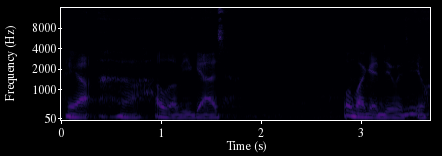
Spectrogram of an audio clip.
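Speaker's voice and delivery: soft fond sigh at the crowd; low, soft, fondly fed up; loving exasperation. Real, not acted. Teasing sleepy congregation.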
